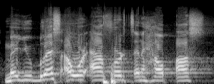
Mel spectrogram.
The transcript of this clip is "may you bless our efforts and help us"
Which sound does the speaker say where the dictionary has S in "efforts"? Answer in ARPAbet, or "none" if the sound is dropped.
S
